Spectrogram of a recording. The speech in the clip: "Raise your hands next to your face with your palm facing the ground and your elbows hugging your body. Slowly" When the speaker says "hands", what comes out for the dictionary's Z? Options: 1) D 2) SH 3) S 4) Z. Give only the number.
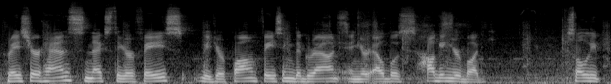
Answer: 3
